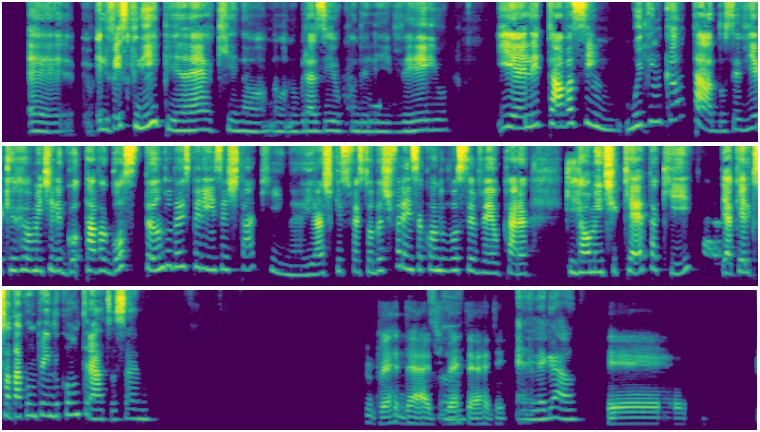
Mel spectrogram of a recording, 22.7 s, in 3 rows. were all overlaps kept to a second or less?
Yes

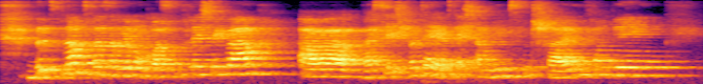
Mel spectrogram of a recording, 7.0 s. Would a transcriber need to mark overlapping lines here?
No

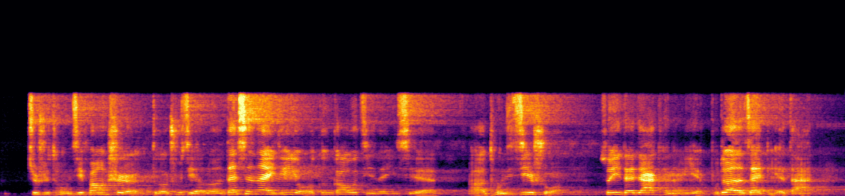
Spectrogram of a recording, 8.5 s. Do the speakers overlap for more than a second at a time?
No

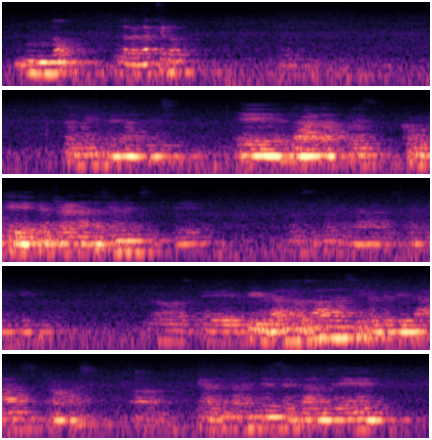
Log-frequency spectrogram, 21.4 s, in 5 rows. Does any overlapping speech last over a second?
No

